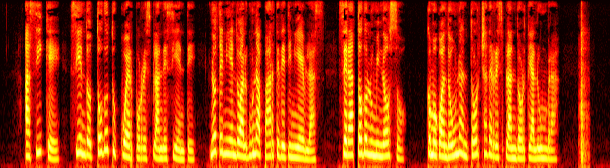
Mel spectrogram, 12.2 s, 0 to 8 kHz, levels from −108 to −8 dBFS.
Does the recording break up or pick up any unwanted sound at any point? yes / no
yes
